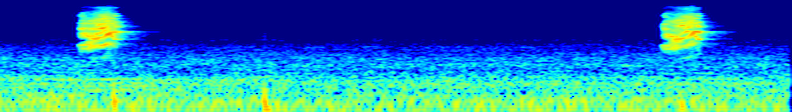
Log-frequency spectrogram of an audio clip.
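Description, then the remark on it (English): Two harsh, raspy calls of a scrub jay coming in to land on a person's hand for peanuts, several seconds apart, ring out clearly over a quiet, low background hum with no one talking. “Hear it coming, landing in Jake's hand.”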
